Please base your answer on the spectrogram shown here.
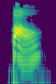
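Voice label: Chinese, vocabulary; hsk2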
